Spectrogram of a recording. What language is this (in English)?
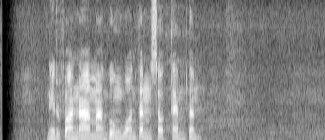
Javanese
